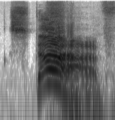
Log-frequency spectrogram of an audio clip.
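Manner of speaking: a loud, high shout of Stop!; loud protest. Real, not acted. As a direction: yell it to make the scene stop. Overwhelmed by the touching scene.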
